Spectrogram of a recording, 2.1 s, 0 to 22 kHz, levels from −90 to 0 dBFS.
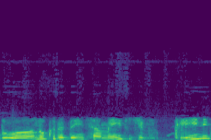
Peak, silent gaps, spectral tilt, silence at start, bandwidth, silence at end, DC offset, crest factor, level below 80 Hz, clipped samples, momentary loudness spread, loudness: -6 dBFS; none; -6 dB/octave; 0 s; 3.8 kHz; 0 s; under 0.1%; 14 dB; -50 dBFS; under 0.1%; 14 LU; -20 LUFS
